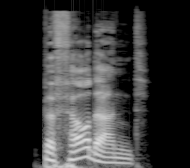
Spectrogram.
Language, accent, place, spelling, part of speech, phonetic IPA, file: German, Germany, Berlin, befördernd, verb, [bəˈfœʁdɐnt], De-befördernd.ogg
- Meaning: present participle of befördern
